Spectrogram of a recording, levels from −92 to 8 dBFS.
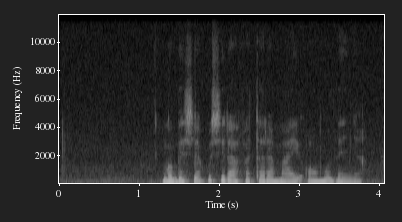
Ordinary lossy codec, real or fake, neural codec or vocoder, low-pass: none; real; none; none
